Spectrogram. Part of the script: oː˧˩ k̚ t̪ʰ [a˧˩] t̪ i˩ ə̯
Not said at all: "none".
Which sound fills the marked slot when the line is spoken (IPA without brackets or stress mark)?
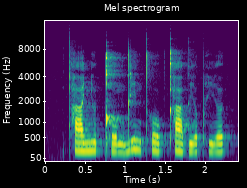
a˧˩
